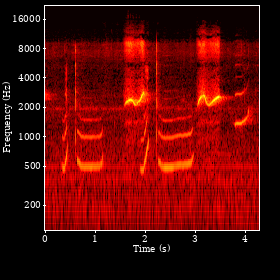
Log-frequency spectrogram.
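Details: A three-year-old female rose-ringed parakeet, kept as a pet, repeats the word "Mitho". Two speech-like phrases each end in a level, nasal drawn-out tone. Between them come two shrill, buzzy squeaks and a short rising whistle at the close.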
